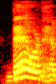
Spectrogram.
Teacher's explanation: उत्क्षिप्त का अर्थ होता है फेंका, फेंका हुआ, यानी ड और ढ बोलते हैं तो जीभ थोड़ी सी झटके से नीचे गिरती है, तो ऐसा कहते हैं ड और ढ को फेंक के बोला है, इसलिए इसको उत्क्षिप्त या फेंका हुआ व्यंजन भी कहा जाता है।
